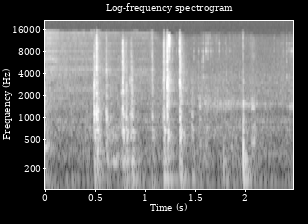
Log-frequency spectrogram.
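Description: Hard plastic PSA graded-card slabs clicking and clacking against each other and against the fingers as one slab is swapped for the next: a quick, irregular run of light clicks starting about half a second in.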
